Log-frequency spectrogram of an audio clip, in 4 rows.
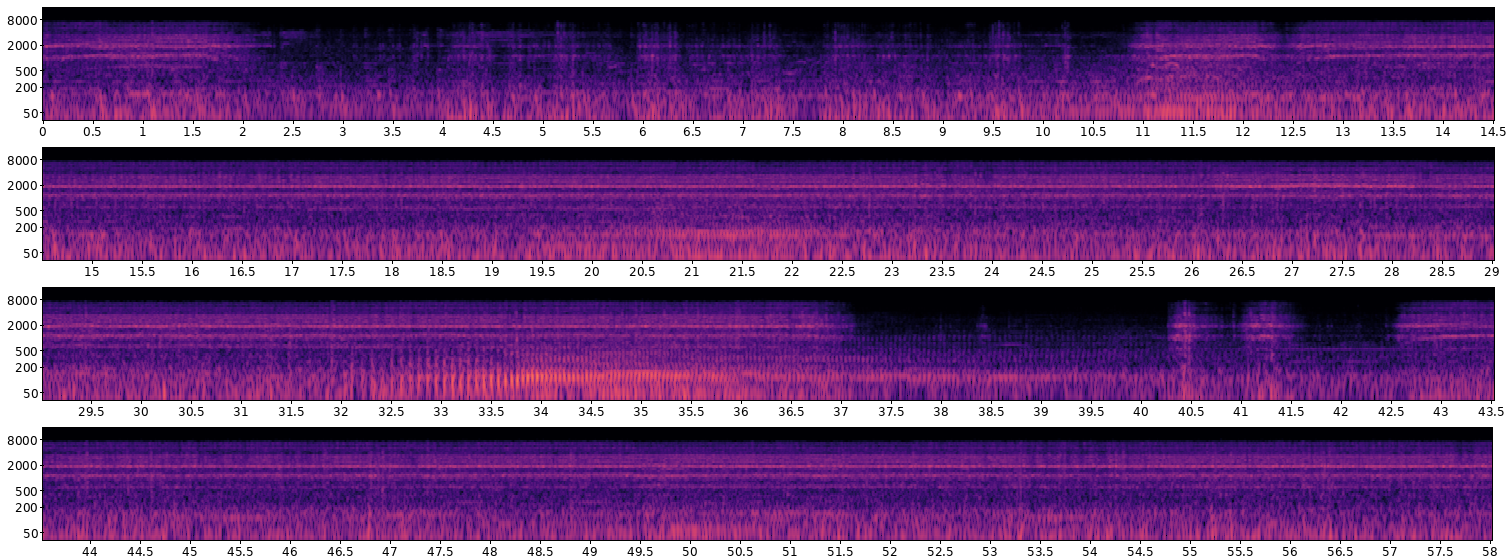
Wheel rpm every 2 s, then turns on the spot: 120, 10, 30, 20, 20, 60, 120, 160, 160, 160, 160, 160, 160, 160, 160, 160, 160, 160, 90, 0, 30, 80, 160, 160, 160, 160, 160, 160, 160.
4-10 36-38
